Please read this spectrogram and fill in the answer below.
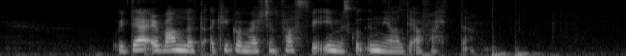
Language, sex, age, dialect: Faroese, female, 36-60, Suðurstreymoy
